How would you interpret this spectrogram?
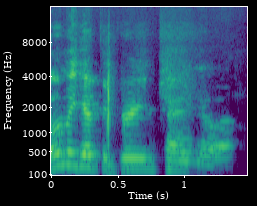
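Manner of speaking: usual speaking voice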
